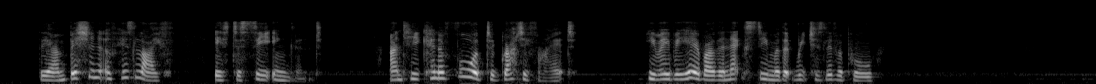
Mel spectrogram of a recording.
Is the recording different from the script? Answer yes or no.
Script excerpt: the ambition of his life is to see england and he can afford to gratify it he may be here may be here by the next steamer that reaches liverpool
yes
